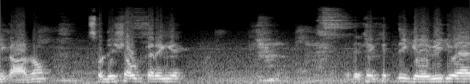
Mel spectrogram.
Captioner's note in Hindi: गला साफ़ करने की आवाज़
